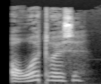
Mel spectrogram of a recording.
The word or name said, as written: OVERDRYSSET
